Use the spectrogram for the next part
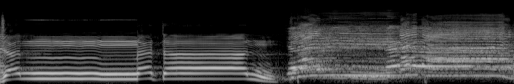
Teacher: تا پر کھڑا زبر ایک الف کھینچ کر ادا کریں گے. وقف کرنے میں نون کو ساکن کر دیں گے، ہو جائے گا وقف بالاسکان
